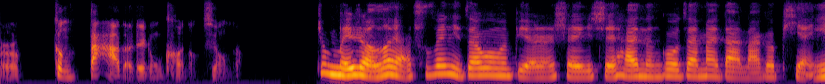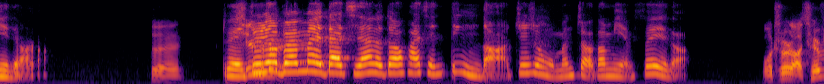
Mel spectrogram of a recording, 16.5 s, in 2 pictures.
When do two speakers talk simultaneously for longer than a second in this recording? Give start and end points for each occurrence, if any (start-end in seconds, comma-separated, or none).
none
